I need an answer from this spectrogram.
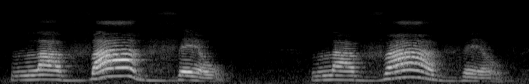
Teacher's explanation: O acento na sílaba do meio, na sílaba penúltima. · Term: paroxítona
